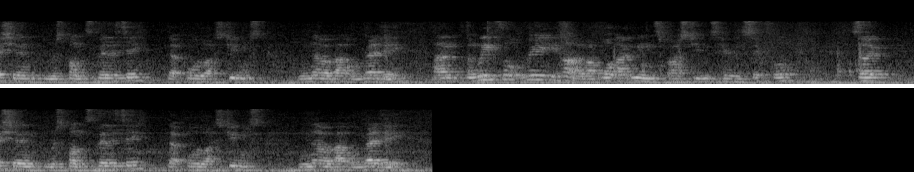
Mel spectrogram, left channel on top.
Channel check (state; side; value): drops out; right; at 4.4 s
